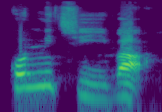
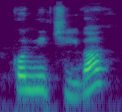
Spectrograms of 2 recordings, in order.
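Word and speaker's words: こんにちは: Konnichiwa, Konbanwa. At last, we are pronouncing this ha letter as wa. This has to be noted because pronunciation of these two words is the exception in greetings. Konnichiwa, Konbanwa.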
